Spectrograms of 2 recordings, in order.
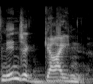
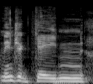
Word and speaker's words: Ninja Gaiden: i'm curious to know it's ninja gaiden okay not ninja gaiden or ninja gaiden though i don't think anybody has ever claimed that last one is correct just like it's gif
